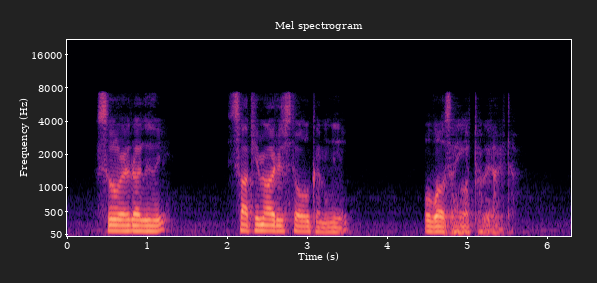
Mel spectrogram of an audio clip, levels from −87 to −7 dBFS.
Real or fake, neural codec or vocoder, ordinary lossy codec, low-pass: fake; codec, 16 kHz, 1 kbps, FunCodec, trained on LibriTTS, 50 frames a second; none; 7.2 kHz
